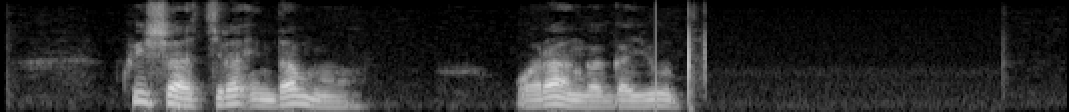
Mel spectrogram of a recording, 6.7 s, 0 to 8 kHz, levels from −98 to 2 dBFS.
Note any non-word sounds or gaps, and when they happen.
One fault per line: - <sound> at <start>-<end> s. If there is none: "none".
none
